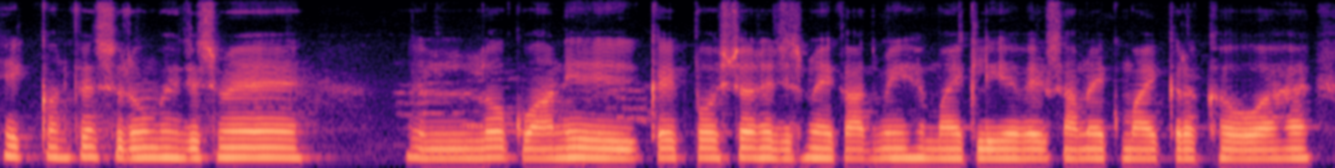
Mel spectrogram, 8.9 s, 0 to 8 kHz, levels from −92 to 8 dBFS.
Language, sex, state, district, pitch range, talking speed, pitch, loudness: Hindi, male, Chhattisgarh, Sukma, 120-130 Hz, 155 wpm, 120 Hz, -14 LUFS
